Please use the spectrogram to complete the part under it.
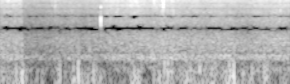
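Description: Honeybees buzz in an opened hive with brood and newly emerging bees, a dense, steady hum close by with faint rustling, no talk.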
